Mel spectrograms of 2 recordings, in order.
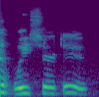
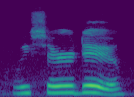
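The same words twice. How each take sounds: First: Laughing agreement. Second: Very slow, stretched southern drawl. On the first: Real, not acted. Agreeing with a friend about southern talk, laughing. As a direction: chuckle through the words, amused. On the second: Shown as a demonstration. Showing a friend how southerners talk, slow southern drawl. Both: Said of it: "We all talk like this down south".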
